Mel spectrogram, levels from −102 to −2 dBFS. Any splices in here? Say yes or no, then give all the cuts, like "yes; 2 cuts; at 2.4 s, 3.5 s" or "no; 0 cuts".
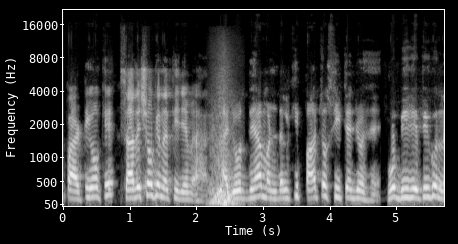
yes; 2 cuts; at 2.4 s, 4.7 s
